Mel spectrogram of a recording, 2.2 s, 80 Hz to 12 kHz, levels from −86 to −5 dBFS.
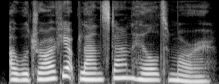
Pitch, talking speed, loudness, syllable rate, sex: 210 Hz, 220 wpm, -16 LUFS, 6.1 syllables/s, female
